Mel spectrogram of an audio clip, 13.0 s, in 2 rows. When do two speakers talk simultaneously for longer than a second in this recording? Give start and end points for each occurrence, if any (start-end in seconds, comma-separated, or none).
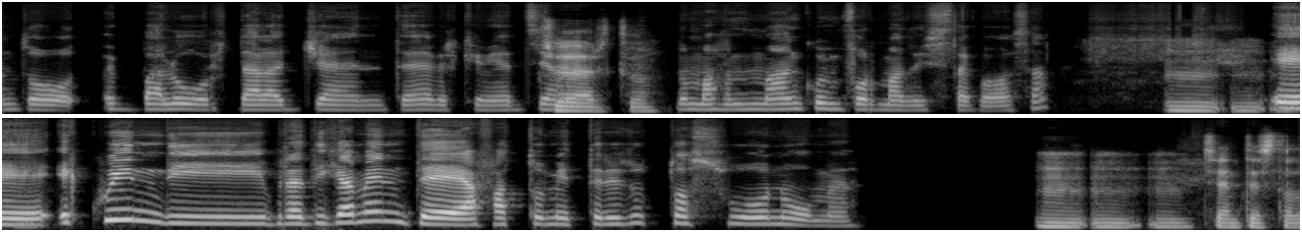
none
